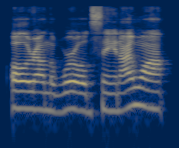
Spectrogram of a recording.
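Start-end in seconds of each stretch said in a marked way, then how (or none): none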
